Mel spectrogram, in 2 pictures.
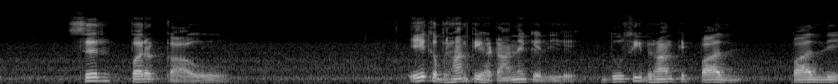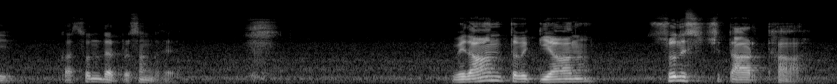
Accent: native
